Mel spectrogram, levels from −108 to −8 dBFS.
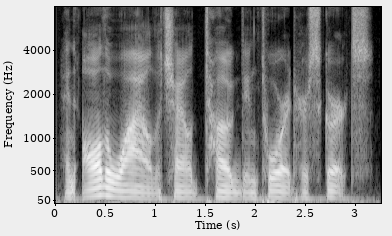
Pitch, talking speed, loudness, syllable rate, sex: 85 Hz, 220 wpm, -19 LUFS, 4.7 syllables/s, male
